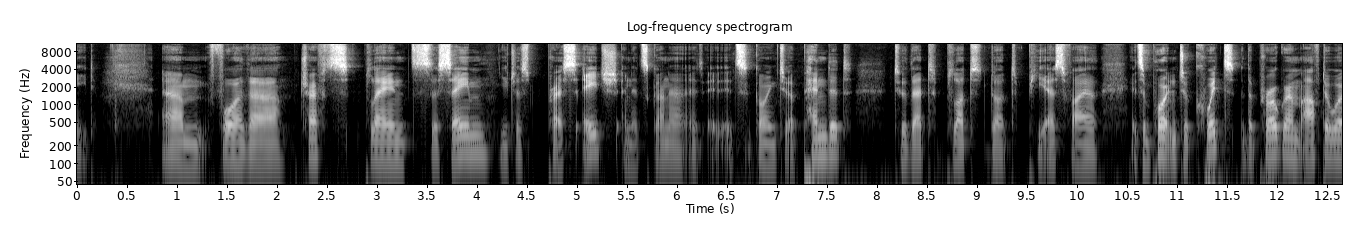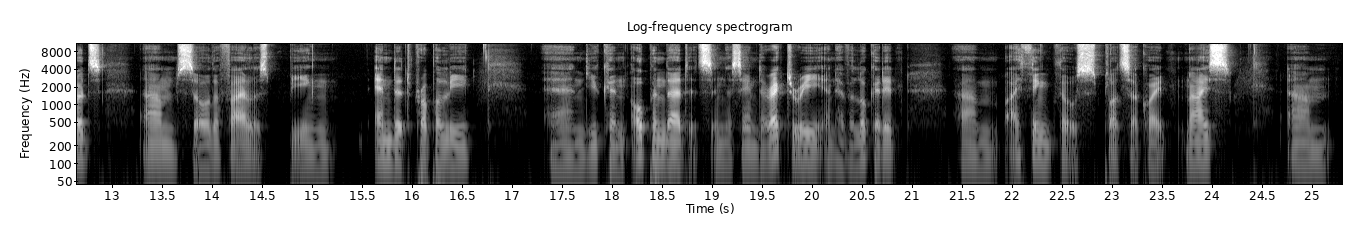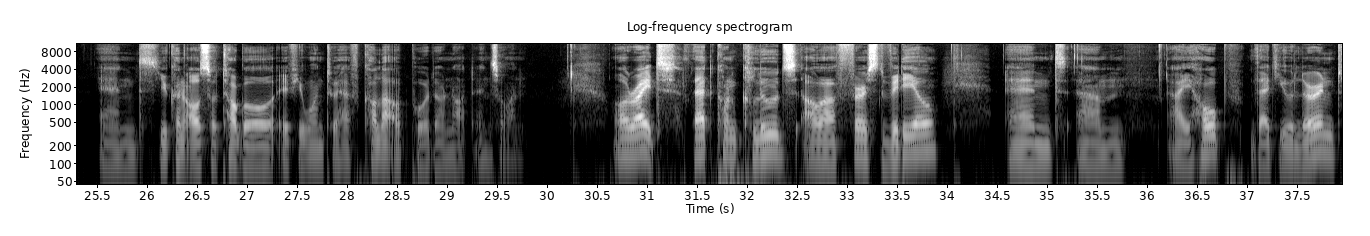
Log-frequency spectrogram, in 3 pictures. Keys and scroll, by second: 3.2 h, 3.9 Return, 6.3 Return, 7.8 Return, 7.9-9.8 typing, 12.1 super+w, 28.4 super+s.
